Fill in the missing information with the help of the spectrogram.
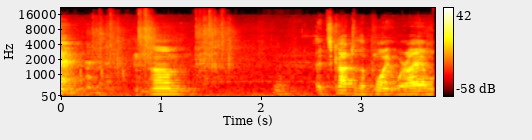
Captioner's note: laughter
